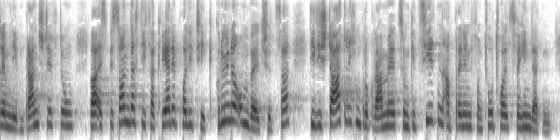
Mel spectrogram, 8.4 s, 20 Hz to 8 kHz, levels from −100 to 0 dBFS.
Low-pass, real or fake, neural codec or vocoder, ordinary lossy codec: none; real; none; none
